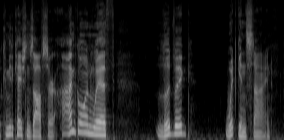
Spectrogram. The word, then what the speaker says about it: Ludwig Wittgenstein: That's an excellent choice, but I have to correct your pronunciation. It's Ludwig Wittgenstein. – Okay, there we go. – Yep, in German the W's are pronounced like V's.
